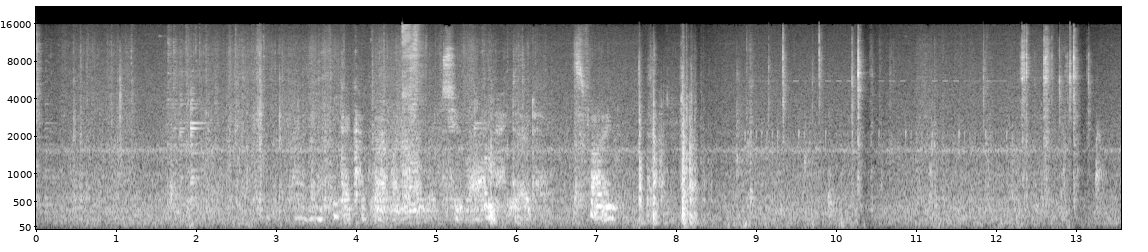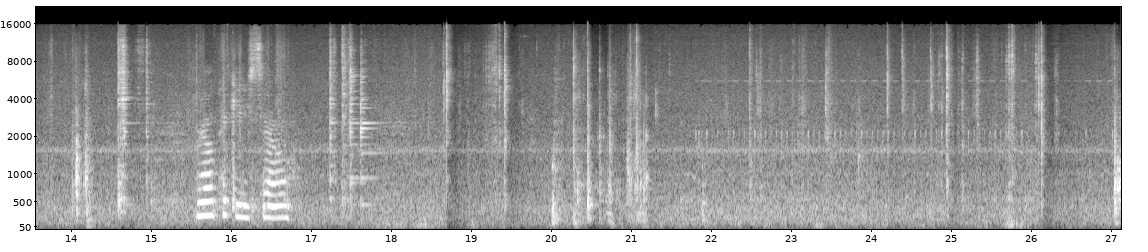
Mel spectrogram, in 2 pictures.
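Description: Plastic ribbon rustles and crinkles as it is handled.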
